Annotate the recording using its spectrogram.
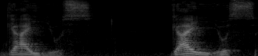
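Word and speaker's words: Gaius: then we have a peculiarity with the name guy use has three syllables um although in less careful speeches is supposed to have three syllables then we have heike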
